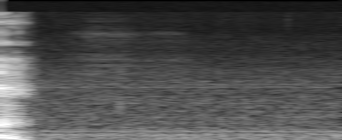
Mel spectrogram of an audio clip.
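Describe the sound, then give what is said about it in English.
A single short, rough throat-clearing sound from a person with a hereditary medical condition, fairly loud, cut off right at the start, followed by quiet hiss with no talking. “I apologize that you hear me clearing my throat.”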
